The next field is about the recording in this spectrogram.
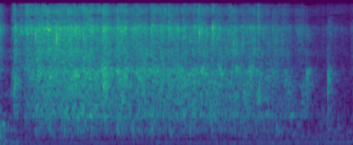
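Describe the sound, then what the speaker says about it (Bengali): Loud, dense applause from a crowd of children at a government scheme launch event in Assam, sustained for about five seconds and tapering slightly, with a steady low hum underneath. "মামার জন্য জোরে হাততালি"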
